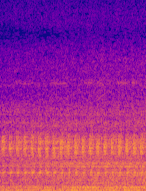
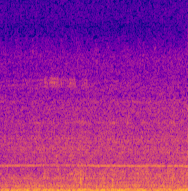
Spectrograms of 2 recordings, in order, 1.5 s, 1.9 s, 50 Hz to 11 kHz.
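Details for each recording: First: 2005 Chevrolet Silverado 1500 5.3L V8 at idle: a grumbling whine with a faint pulsing high tone from the power steering pump, whose reservoir is empty from a leak. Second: 2005 Chevrolet Silverado 1500 5.3L V8 after water pump work, power steering fluid just topped off on the leaking, empty system: smooth low idle with no squeal or groan; the power steering noise went away.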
